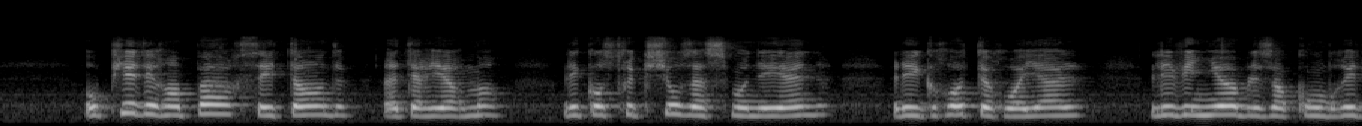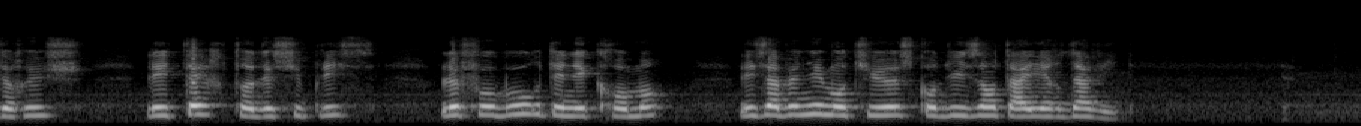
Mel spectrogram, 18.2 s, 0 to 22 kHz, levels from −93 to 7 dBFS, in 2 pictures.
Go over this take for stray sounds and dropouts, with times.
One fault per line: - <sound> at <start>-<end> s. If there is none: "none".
none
